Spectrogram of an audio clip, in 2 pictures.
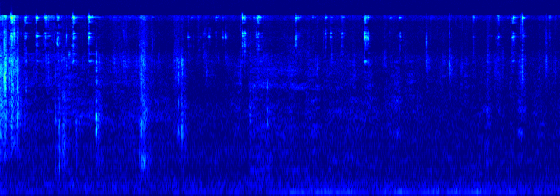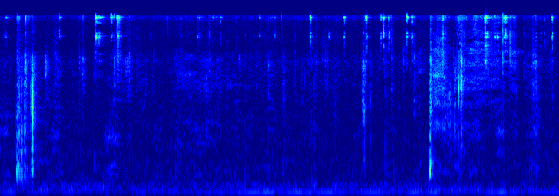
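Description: Faint dog barking, two short barks about four and a half and seven and a half seconds in, over a low steady hum and a few faint clicks.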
